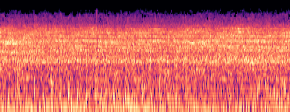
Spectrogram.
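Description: Herzog ballast cars of a freight train rolling past: a steady rumble of steel wheels on the rails, with a few wheel clicks.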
